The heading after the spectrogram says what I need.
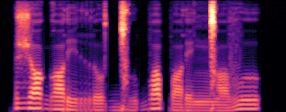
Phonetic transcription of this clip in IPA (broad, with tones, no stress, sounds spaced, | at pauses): ʒ ɒ˥ ɡ ɒ˧ ɾ i˩ r o˩ ɡ͡ǀ u˩ b ɒ˥ p ɒ˩ ɾ e˩ ŋ͡ǀ ɒ˩ v u˥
